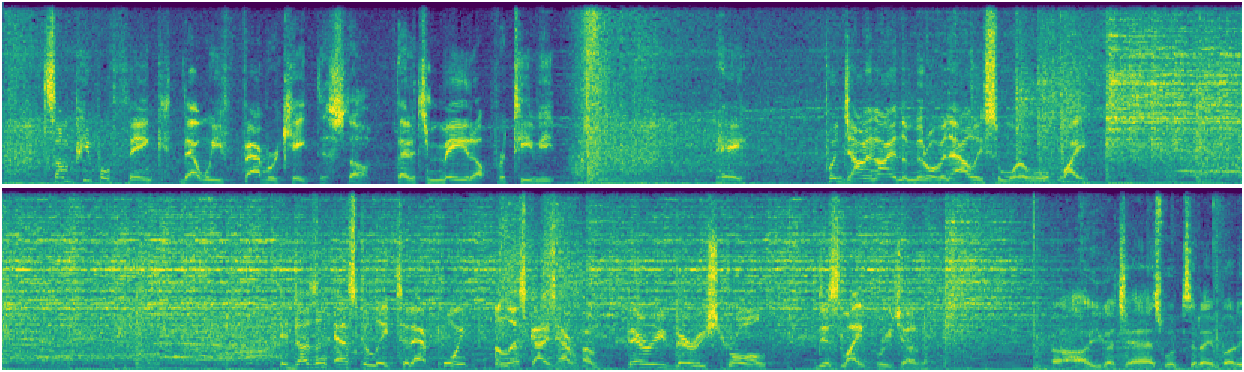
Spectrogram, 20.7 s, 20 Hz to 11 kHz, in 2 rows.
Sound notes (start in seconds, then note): 4.7 boom; 9.2 crowd reacts; 9.5 rock music plays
